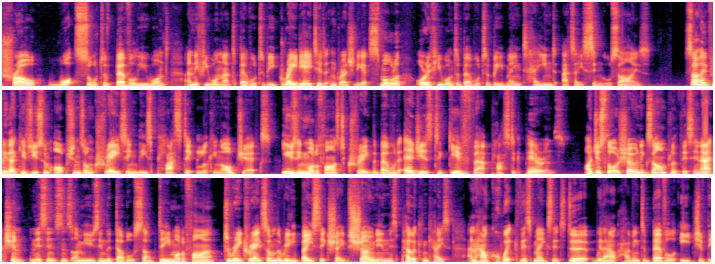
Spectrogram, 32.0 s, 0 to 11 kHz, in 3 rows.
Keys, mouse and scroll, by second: 0.0 shift+middle click, 0.1 middle click, 0.3-0.8 shift+scroll up 1, 0.8 shift+middle click, 1.5 middle click, 2.3-2.9 scroll up 1, 2.9-3.3 scroll down 1, 3.3 shift+middle click.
